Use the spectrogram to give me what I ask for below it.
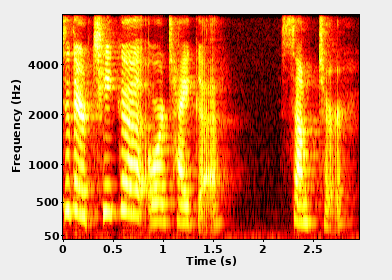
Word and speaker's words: Sumpter: there tika or tyka Sumpter so I know it's like Center okay remember in ride-along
